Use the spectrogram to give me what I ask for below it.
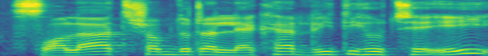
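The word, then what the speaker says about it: صلاة: আলিফ আছে লামকে টানতে হবে এই ওয়াও কিন্তু উচ্চারণ হবে না। সলাত শব্দটা লেখার রীতি হচ্ছে এই।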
